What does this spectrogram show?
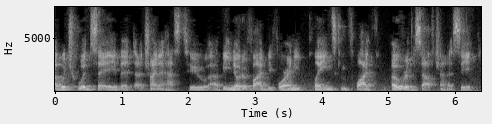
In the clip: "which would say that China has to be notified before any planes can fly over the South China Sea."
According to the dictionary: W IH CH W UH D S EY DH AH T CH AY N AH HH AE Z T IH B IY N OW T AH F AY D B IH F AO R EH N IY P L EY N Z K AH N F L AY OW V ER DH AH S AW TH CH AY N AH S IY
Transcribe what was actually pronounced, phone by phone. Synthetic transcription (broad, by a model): W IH CH W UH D S EY DH AH T CH AY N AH HH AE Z T IH B IY N OW T AH F AY D B IH F AO R EH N IY P L EY N Z K N F L AY OW V ER DH AH S AW TH CH AY N AH S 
